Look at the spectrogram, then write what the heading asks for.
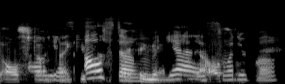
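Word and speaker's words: Alstom: I probably I'm not the only one who calls it Allstrom. It's really All Stone.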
